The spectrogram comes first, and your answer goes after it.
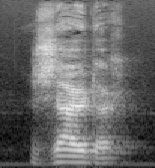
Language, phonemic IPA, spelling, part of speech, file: Dutch, /ˈzœy̯.dər/, zuider-, prefix, Nl-zuider-.ogg
- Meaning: southern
